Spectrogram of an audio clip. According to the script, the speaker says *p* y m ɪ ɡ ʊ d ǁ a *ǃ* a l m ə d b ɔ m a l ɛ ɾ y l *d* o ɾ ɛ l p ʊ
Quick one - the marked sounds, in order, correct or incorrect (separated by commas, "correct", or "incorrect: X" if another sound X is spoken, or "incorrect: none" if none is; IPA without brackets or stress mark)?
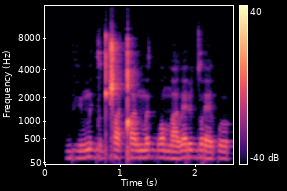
incorrect: bʱ, correct, correct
